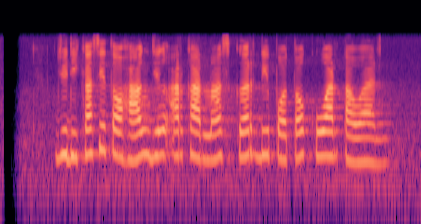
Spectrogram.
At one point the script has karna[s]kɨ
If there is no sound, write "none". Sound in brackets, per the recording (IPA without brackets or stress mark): s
